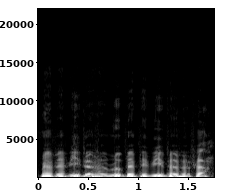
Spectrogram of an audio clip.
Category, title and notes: Speech > Solo speech
Subject : Mid 20s male, saying bla bla blah in a french way. Date YMD : 2025 June 14 Location : Albi 81000 Tarn Occitanie France. Hardware : Tascam FR-AV2, Shure SM57 with A2WS windcover Weather : Processing : Trimmed in Audacity.
bla, mid-20s, Tascam, vocal, bli, 20s, male, french, Sm57, A2WS, blou, human, FR-AV2, blah, FRAV2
